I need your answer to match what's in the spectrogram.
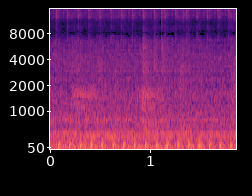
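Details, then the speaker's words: Fascino BS6 scooter that wouldn't start on self or kick, after injector line check: steady evenly spaced low thumps at fast idle, no stumbles or knocks; normal idle. "അങ്ങനെ നമ്മുടെ വണ്ടി start ആയി പ്രശ്നങ്ങൾ ഒന്നുമില്ല"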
